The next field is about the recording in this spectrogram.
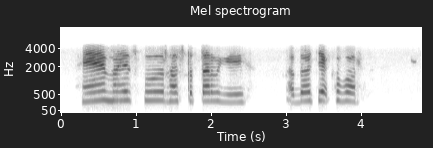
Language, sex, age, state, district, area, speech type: Santali, female, 18-30, Jharkhand, Pakur, rural, conversation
